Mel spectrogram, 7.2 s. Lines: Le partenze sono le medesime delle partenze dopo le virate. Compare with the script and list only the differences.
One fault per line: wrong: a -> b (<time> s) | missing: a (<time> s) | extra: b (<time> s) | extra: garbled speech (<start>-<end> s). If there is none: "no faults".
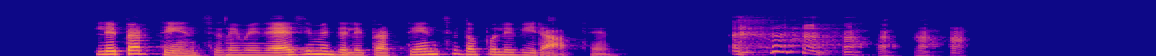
missing: sono (1.4 s)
